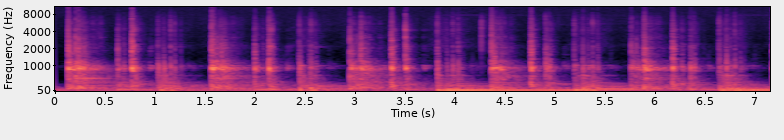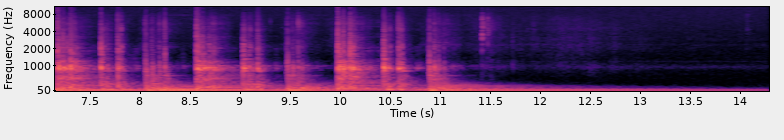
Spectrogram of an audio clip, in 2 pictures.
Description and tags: beat variations, three drums, own designs
prototypes, drum, experimental, music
